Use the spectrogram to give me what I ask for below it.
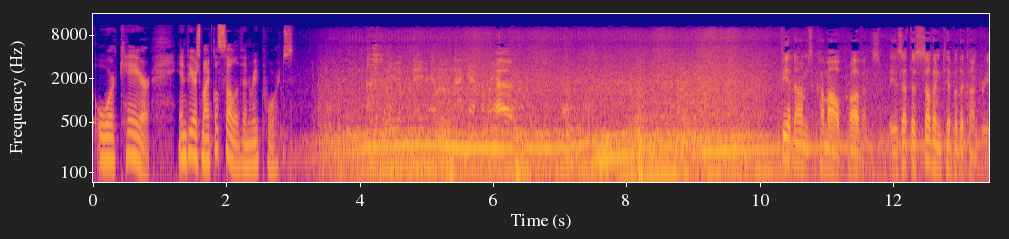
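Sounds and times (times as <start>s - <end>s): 
speech: 0.1s - 4.3s, 10.3s - 13.4s
motorboat engine droning on waterways of Cà Mau province: 2.8s - 13.4s
water splashing: 2.8s - 13.4s
wind: 3.0s - 13.4s.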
